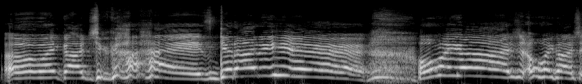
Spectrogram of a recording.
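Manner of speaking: high, thrilled squeal of disbelief; can't believe how good this reading is; excited squeal. Real, not acted. Reader shrieking with joy at the viewer's cards, high and thrilled. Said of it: "like, the kind of excited".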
